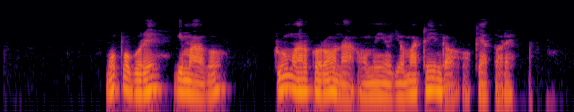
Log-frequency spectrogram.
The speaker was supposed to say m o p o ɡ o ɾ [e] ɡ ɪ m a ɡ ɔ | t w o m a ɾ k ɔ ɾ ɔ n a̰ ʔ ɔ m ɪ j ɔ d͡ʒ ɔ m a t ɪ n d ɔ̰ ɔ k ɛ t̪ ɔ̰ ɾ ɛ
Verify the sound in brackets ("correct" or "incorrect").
correct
